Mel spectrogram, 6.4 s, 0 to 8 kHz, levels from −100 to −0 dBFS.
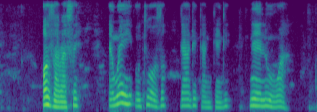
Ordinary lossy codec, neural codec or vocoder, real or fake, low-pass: Opus, 24 kbps; none; real; 7.2 kHz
